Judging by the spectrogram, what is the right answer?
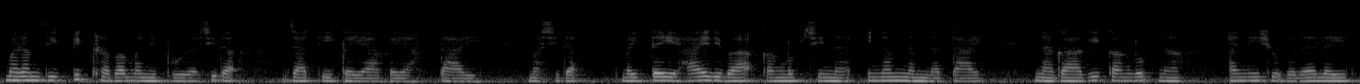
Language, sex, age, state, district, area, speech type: Manipuri, female, 45-60, Manipur, Imphal West, urban, spontaneous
